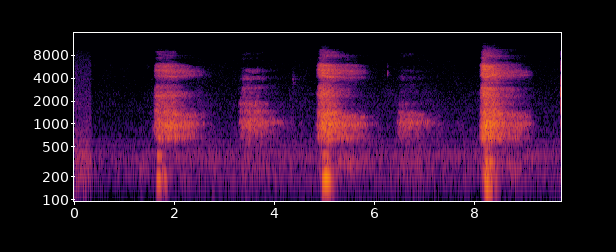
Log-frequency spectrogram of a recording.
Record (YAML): exhalation_length: 9.8 s
exhalation_amplitude: 4364
exhalation_signal_mean_std_ratio: 0.44
survey_phase: alpha (2021-03-01 to 2021-08-12)
age: 45-64
gender: Female
wearing_mask: 'No'
symptom_none: true
smoker_status: Never smoked
respiratory_condition_asthma: false
respiratory_condition_other: false
recruitment_source: REACT
submission_delay: 3 days
covid_test_result: Negative
covid_test_method: RT-qPCR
